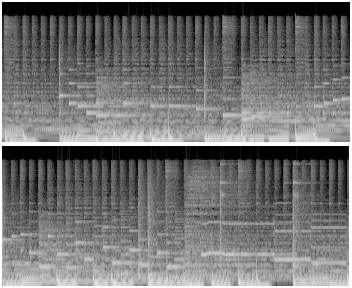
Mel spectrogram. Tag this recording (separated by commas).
Music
